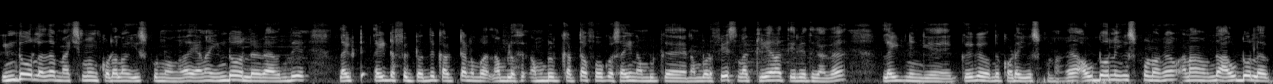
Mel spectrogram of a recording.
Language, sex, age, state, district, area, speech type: Tamil, male, 30-45, Tamil Nadu, Tiruvannamalai, rural, spontaneous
